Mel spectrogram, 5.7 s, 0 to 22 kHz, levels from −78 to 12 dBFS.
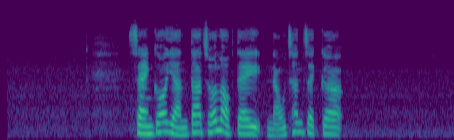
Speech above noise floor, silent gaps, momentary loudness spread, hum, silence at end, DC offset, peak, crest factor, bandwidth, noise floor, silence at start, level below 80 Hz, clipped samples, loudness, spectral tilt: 36 dB; none; 8 LU; none; 1.4 s; under 0.1%; -6 dBFS; 20 dB; 11.5 kHz; -59 dBFS; 1.6 s; -86 dBFS; under 0.1%; -23 LUFS; -4 dB/octave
